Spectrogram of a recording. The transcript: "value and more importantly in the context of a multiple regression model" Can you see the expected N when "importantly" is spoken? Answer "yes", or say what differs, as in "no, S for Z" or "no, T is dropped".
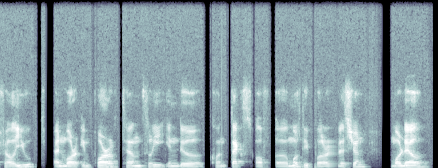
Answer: yes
